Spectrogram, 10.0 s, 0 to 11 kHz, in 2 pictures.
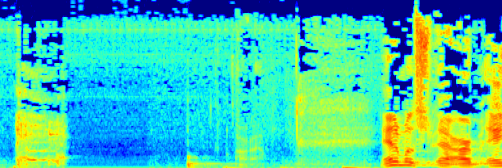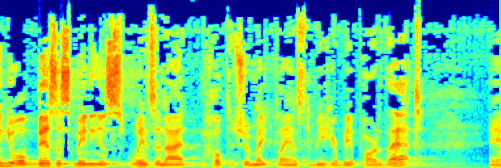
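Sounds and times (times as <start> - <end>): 
person clearing throat: 0.1 - 0.8
person coughing harshly: 0.1 - 0.8
speech: 3.8 - 10.0.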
